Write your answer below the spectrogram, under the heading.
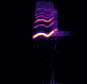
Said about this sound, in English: You can whistle as well as any farm boy.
